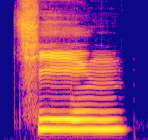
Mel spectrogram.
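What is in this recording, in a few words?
"qing", Chinese; Nihao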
